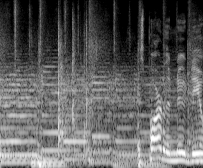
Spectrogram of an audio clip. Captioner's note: wood crumbling; thud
